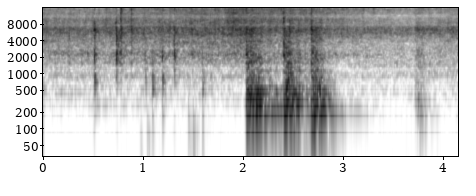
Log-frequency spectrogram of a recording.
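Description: Marinated chicken pieces sizzling in hot oil and soy sauce in a karahi, stirred with a spatula: light clicks against the pan, then a louder stretch of stirring about two seconds in that lasts about a second.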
